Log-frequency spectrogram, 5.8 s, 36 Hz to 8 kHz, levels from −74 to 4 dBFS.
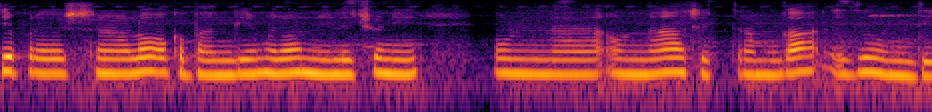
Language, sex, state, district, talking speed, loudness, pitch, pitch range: Telugu, female, Andhra Pradesh, Guntur, 115 wpm, -16 LUFS, 230 Hz, 225-240 Hz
